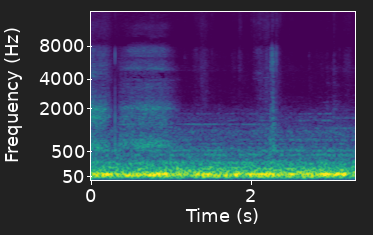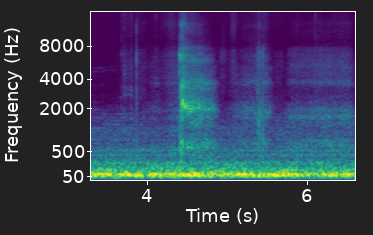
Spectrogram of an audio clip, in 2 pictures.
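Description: Steady low rumble of background noise, with a few faint brief rustles about two, four and a half and five and a half seconds in.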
